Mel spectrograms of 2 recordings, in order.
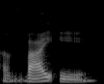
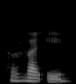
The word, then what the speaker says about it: Hawaii: But if you do use more of a V sound, it is a softer V than in English. So not Hawaii, but Hawaii.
